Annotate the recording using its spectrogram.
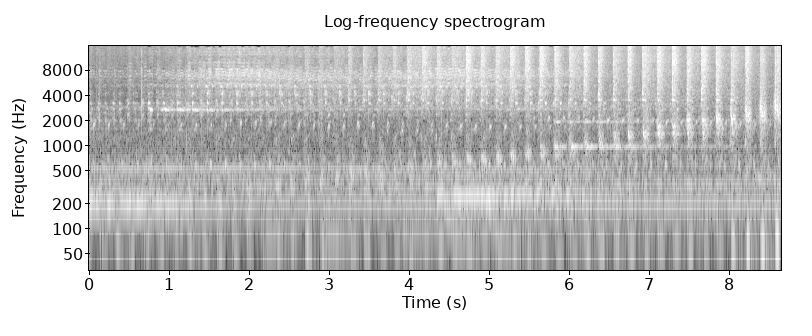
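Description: Electronic dance music mixed from DJ decks: a steady low drone under a fast, machine-like ticking pulse, with a higher held tone coming in near the end as the track builds.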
